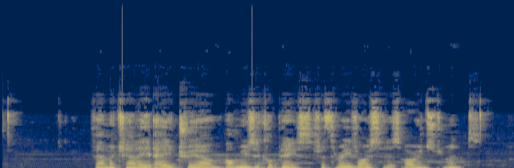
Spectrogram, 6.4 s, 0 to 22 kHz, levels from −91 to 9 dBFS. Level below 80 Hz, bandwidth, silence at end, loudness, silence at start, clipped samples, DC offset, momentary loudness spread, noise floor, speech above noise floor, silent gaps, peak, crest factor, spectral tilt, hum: -44 dBFS; 10 kHz; 0.4 s; -15 LUFS; 0.1 s; under 0.1%; under 0.1%; 7 LU; -59 dBFS; 44 dB; none; 0 dBFS; 16 dB; -3.5 dB/octave; none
